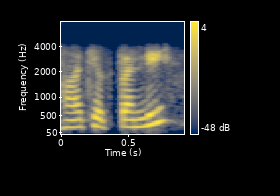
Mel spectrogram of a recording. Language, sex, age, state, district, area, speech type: Telugu, female, 18-30, Telangana, Suryapet, urban, conversation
